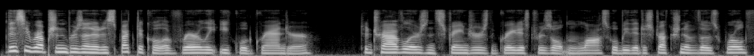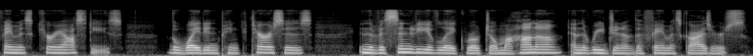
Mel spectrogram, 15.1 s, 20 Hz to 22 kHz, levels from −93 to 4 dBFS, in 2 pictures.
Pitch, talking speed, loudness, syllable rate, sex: 180 Hz, 175 wpm, -21 LUFS, 6.0 syllables/s, female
